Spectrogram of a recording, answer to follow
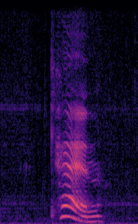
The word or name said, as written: cairn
